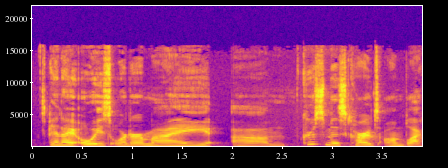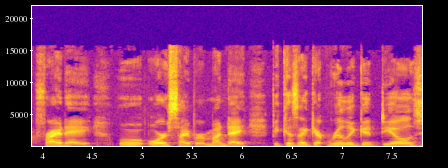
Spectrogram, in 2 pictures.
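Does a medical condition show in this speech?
No.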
